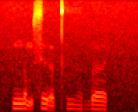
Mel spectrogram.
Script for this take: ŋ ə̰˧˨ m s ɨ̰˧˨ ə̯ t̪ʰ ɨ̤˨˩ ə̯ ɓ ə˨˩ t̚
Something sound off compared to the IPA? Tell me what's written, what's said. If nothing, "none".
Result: none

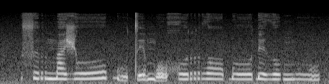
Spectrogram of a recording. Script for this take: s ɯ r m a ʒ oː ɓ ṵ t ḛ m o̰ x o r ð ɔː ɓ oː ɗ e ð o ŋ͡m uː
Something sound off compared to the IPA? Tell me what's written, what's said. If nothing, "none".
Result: none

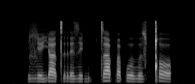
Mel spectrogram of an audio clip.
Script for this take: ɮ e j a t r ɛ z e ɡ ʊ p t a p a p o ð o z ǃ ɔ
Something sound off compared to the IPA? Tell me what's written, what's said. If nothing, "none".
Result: none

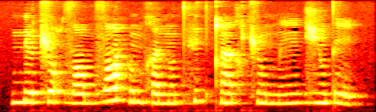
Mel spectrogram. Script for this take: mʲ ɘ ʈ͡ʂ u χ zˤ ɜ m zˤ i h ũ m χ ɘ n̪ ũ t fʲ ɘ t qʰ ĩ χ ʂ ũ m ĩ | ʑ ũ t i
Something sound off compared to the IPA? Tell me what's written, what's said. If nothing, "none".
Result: ʂ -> ʈ͡ʂ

